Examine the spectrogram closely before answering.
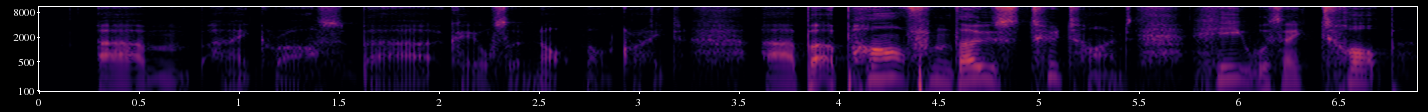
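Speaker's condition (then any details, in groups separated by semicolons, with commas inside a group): No condition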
